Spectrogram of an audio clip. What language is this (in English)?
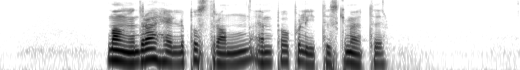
Norwegian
